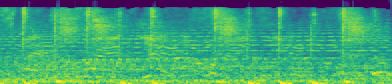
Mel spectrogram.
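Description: Soundtrack music with a fast, steady beat.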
